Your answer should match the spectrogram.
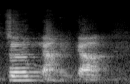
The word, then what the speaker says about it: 张艾嘉: 那他签约给嘉禾公司的时候呢，他原名叫张艾嘉，但是公司就觉得说一个艺人的名字很重要，因为他代表了一种意头嘛，所以如果张艾嘉用广东话香港哦，他念成就是真矮嘎，矮听上去呢，哦糟糕，有点像矮呀，就是癌世界的癌，就是要熬的意思，就很惨，所以他们就建议给他说，要不要把你的名字改成，发音很相似。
